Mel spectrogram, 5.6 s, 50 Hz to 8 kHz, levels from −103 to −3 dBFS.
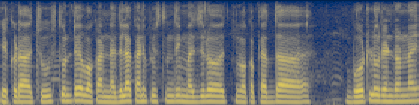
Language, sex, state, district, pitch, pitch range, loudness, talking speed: Telugu, male, Andhra Pradesh, Visakhapatnam, 155 Hz, 150-165 Hz, -22 LUFS, 130 wpm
